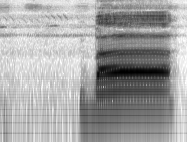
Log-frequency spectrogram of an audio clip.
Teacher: با میں دونوں ہونٹ ملیں گے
